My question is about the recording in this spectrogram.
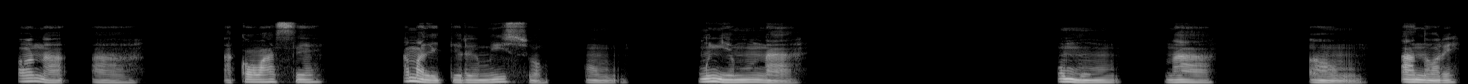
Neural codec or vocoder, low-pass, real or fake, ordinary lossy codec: none; 7.2 kHz; real; none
